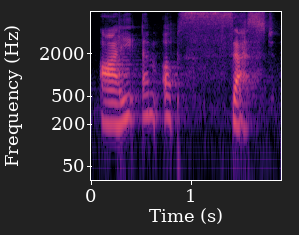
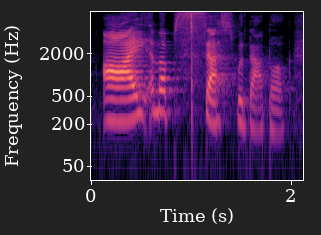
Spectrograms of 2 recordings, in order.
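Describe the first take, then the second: First: Said in the usual way. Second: Much louder, slow and emphatic; excited near-shout; loud gushing. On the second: Real, not acted. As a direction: belt out the love for the book.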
